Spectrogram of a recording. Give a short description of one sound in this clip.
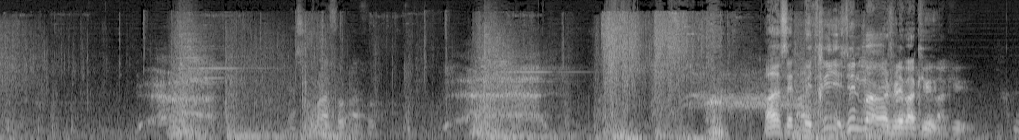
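Sword slashes and metal clashes ring out.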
